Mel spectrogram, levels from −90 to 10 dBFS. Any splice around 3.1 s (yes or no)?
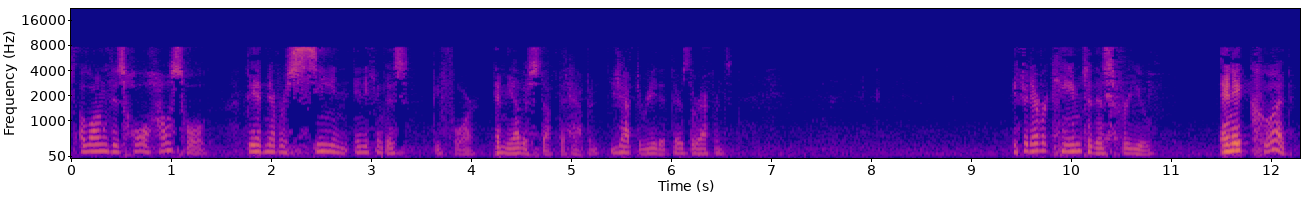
yes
